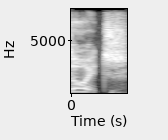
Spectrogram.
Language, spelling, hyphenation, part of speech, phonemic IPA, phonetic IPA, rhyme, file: German, Deutsch, Deutsch, proper noun, /dɔʏ̯t͡ʃ/, [dɔɪ̯t͡ʃ], -ɔɪ̯t͡ʃ, De-Deutsch.ogg
- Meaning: German (primary language of Germany and several surrounding countries)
